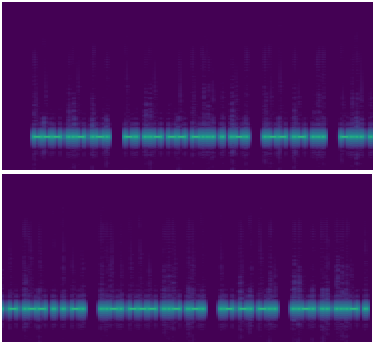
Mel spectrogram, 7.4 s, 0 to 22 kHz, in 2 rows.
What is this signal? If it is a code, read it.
Morse code, heard as a keyed tone, about 51 wpm, 700 Hz. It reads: OUR NUMBER WAS BETWEEN FOUR AND FIVE
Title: Sentences from Top 1000 Words - Review Part 2 - 50wpm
